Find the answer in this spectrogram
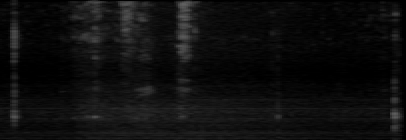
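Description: A few faint, short clicks and light rustling over quiet room tone with a steady low hum, the sharpest click near the end.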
